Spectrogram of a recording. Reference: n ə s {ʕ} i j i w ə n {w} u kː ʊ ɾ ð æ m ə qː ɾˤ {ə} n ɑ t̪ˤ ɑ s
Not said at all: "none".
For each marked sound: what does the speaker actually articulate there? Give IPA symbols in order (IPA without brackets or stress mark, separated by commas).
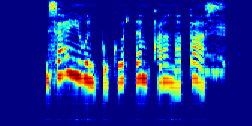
ʕ, b, ɑ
